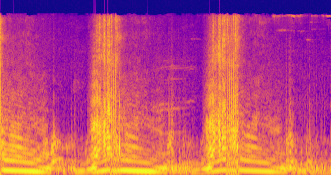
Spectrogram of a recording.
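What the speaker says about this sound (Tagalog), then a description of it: "Ngayon pakinggan naman natin yung free flow muffler na black titanium." An MG ZS exhaust fitted with a black titanium free-flow muffler revs loudly in two strong surges, rising and falling pitch sweeps over a steady idle rumble, heard close with no talking.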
